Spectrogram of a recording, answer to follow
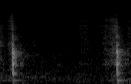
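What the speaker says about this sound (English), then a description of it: "And then what you do, you just cut around the core" A knife slices through fruit around the core, two short crisp cuts about a second apart, close and fairly quiet with no talking.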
